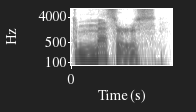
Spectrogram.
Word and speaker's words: Messrs: No, it's pronounced Messers.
